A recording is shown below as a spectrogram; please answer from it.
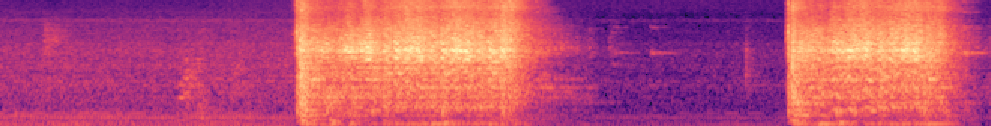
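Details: Foxbody Mustang (Calypso clone) with low voltage on the fuel pump circuit: steady starter cranking in two spells, engine spins freely but never catches; no spark because the computer's power wire is cut, wiring fault.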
